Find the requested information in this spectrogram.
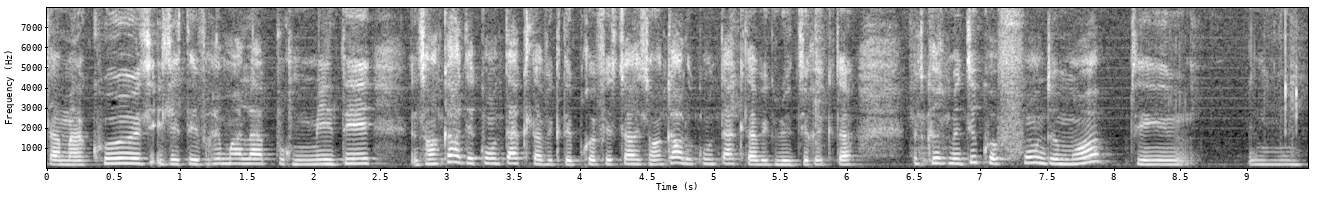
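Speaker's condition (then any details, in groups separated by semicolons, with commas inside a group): Deafness, acquired deafness, kidney-disease related; kidney disease from age 1.5 damaged ears, progressive loss, hearing aids, left ear deaf at 20; cochlear implant as cochlear nerve died, hears interviewer, lip reading in groups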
